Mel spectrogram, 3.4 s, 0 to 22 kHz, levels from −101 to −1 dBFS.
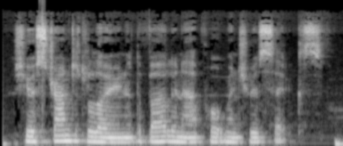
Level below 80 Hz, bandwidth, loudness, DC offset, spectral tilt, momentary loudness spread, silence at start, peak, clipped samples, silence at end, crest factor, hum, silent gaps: -42 dBFS; 16 kHz; -16 LUFS; under 0.1%; -3.5 dB/octave; 11 LU; 0.05 s; 0 dBFS; under 0.1%; 0 s; 18 dB; none; none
